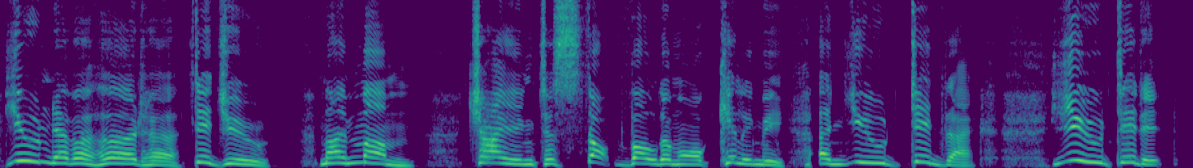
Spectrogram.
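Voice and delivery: high, loud, trembling accusation; shaking with rage. A narrator's reading. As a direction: voice cracking as he blames him. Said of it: "his voice shook more than ever".

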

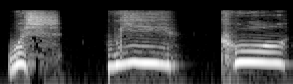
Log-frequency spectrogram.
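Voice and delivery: high, drawn-out whooping exclamations; exhilarated. A narrator's reading. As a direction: whoop like you're soaring through air. Narrator thrilled while flying on broom.

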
